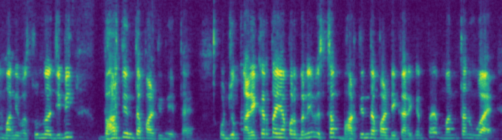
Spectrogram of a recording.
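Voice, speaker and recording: Man, party spokesperson, heated debate, high voice, dull lo-fi sound. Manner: forceful, repetitive rhetorical speech.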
